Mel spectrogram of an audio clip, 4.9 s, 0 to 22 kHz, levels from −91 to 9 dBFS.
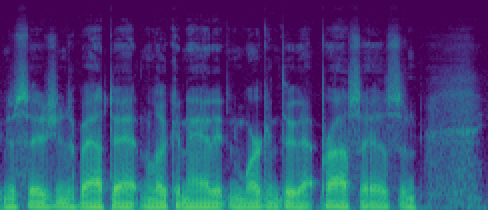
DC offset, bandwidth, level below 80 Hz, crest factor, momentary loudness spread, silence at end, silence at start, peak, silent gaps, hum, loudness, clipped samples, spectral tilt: under 0.1%; 11 kHz; -28 dBFS; 14 dB; 7 LU; 0.1 s; 0 s; -8 dBFS; none; none; -23 LUFS; under 0.1%; -8 dB/octave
